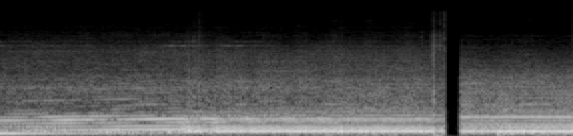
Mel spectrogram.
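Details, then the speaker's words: DC Superheroes coin hopper (Andamiro) motor: loud steady strained drone with a brief cutout, angry race-car-like sound; exit chute jammed with coins/balls, old lumpy balls suspected. "that's not good that's not good at all that motor's making some angry noises sounds like a race car trying to take"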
